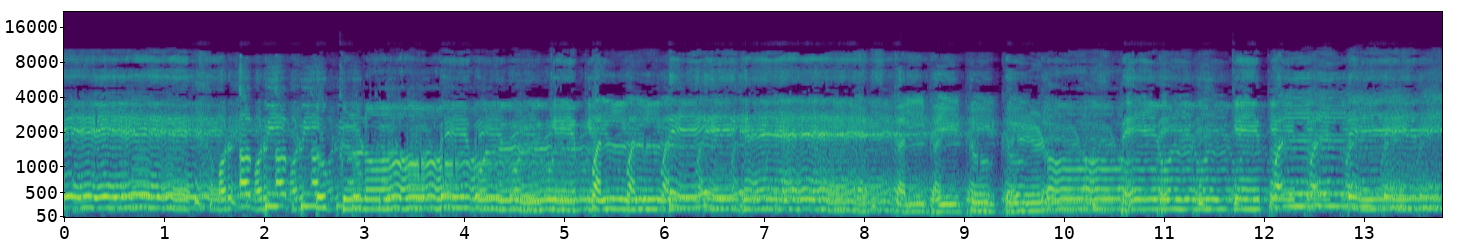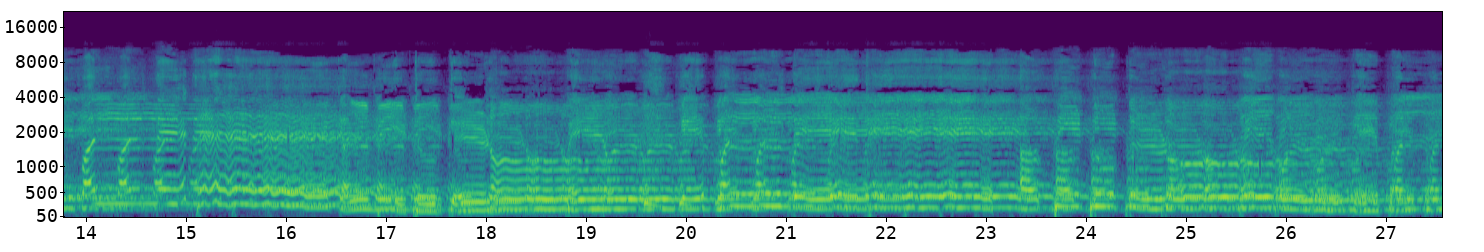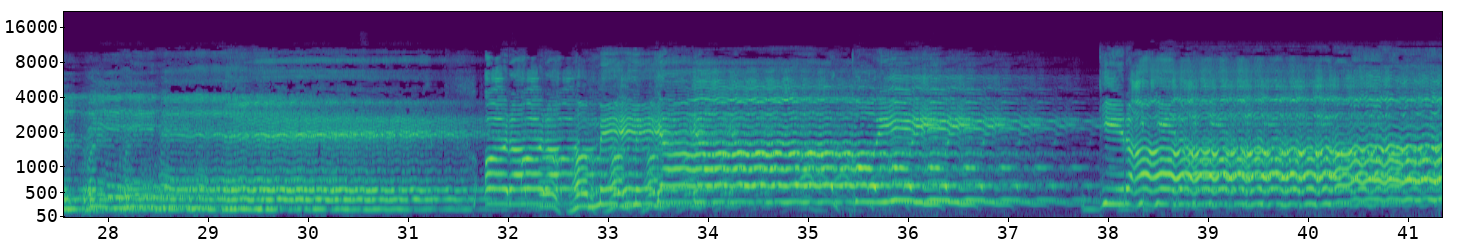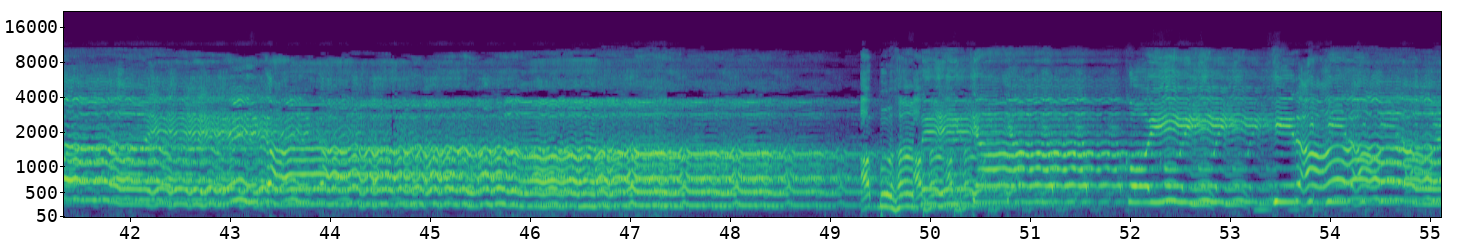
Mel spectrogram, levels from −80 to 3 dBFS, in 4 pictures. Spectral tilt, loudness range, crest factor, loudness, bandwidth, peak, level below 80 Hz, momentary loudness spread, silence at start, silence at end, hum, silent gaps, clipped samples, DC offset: -4 dB/octave; 3 LU; 14 dB; -13 LUFS; 11.5 kHz; 0 dBFS; -52 dBFS; 5 LU; 0 s; 0 s; none; none; under 0.1%; under 0.1%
